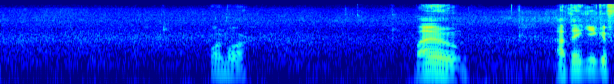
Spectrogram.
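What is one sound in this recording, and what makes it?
Gentle waves lap softly on open water.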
